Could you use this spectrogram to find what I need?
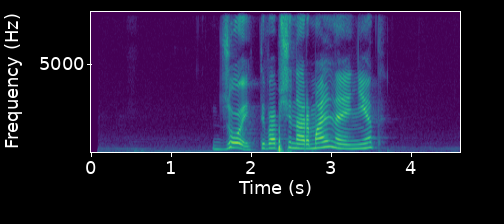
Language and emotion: Russian, angry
